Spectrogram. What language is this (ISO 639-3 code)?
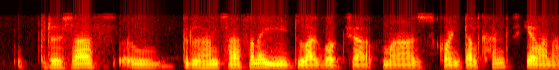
kas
